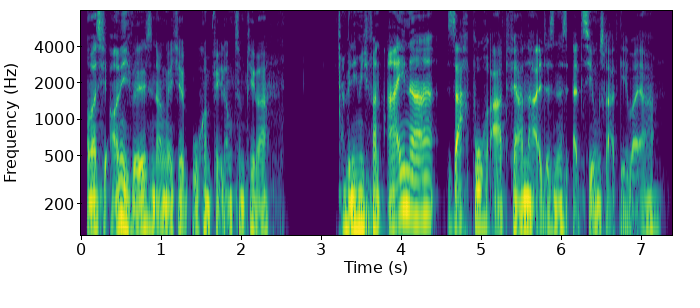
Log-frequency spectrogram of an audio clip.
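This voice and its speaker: A man's voice: lowish voice, animated, brisk, creaky, fairly bright tone. A man in his thirties co-hosting a podcast, talking in a chatty, rambling way that often corrects itself mid-sentence. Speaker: podcast co-host. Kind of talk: casual chat.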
